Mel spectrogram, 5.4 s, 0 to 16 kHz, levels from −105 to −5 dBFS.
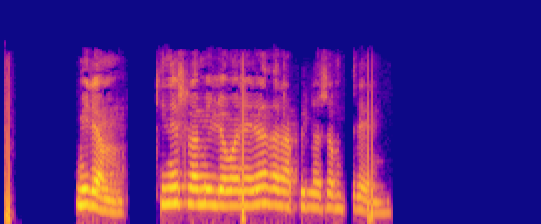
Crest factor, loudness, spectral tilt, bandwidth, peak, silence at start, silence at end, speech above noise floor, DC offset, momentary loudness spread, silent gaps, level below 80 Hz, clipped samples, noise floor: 18 dB; -17 LUFS; -7 dB/octave; 7.4 kHz; -2 dBFS; 0.05 s; 1.5 s; over 74 dB; under 0.1%; 12 LU; 0.21-0.74 s, 1.28-1.54 s, 3.46-3.50 s; -40 dBFS; under 0.1%; under -90 dBFS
